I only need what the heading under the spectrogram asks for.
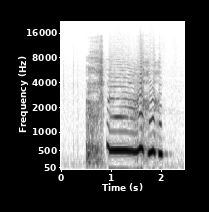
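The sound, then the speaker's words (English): A man's voice, as a lion character who has just been slapped, wails loudly in a drawn-out, wavering cry after a short gasping sob, the pitch sliding and breaking near the end like exaggerated blubbering. “Look, the lion. He's crying?”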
